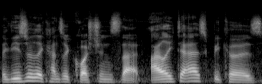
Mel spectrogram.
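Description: At a fairly quick pace, a man speaks with fairly even intonation in a dry sound with no echo. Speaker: car detailing creator. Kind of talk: casual vlog chat. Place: garden. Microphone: lapel.

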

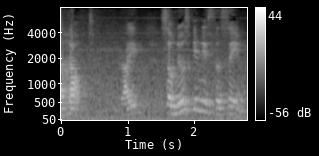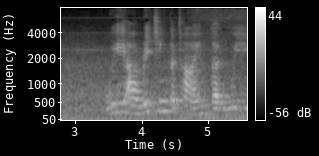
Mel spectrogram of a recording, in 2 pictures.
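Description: A woman speaks with lively intonation and long, frequent pauses against noticeable background noise. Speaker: network marketing leader. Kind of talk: interview answer. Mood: warm, pleasant. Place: studio.

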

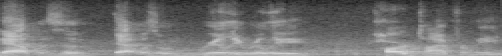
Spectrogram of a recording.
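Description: Noticeable background noise sits behind a man speaking at a moderate pace with fairly even intonation. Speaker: beverage company co-founder. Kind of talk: interview. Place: office. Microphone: video call.

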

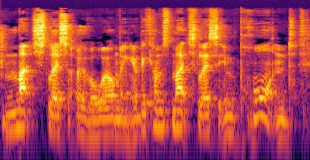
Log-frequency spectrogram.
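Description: The tone is bright and sharp. A man speaks with a quiet background. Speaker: spiritual teacher. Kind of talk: casual vlog chat. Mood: calm, earnest. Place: home room. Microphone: phone near.

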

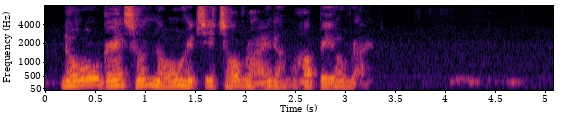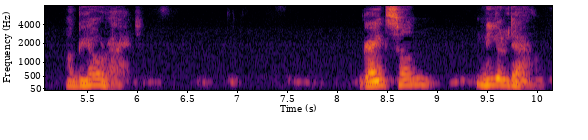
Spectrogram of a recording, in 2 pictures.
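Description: Using a put-on character voice, a man speaks with a fairly high pitch and a husky, rough edge over a slightly mellow tone. His slow delivery has lively intonation and long, frequent pauses.

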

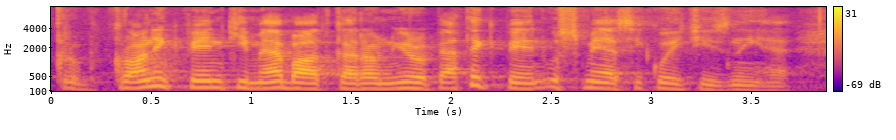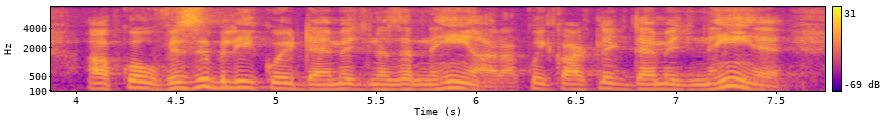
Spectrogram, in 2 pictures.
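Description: Hardly pausing at all, a man speaks at a moderate pace in a dark, mellow tone. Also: fairly high pitch for a man, ordinary pitch variation. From Pakistan. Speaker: pain specialist doctor; guest. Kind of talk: interview. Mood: calm, explanatory. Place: studio. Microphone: lapel.

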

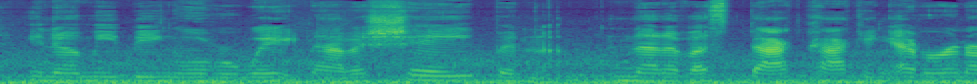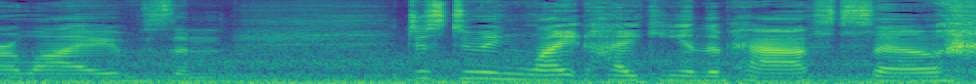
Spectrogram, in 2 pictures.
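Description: A woman talks at a moderate pace. The sound is dry with no echo, but the background noise is loud. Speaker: hiker vlogger. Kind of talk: casual vlog chat. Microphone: phone near.

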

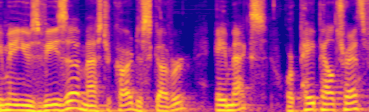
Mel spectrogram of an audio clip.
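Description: A somewhat breathy man's voice over a quiet background. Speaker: infomercial presenter. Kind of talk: infomercial presenter read. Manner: clear, professional, instructional. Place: studio.

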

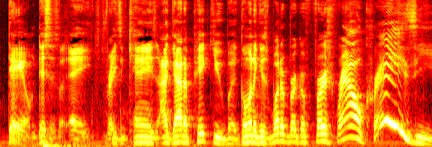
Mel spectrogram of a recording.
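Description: A man at a moderate pace with hardly any pauses, big swings in loudness and lively intonation. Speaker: podcast host running a ranking game. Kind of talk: casual podcast banter.

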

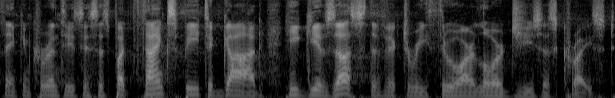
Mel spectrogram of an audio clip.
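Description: Hardly pausing, a man speaks at a moderate pace with ordinary pitch variation. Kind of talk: sermon-like introduction before worship. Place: church. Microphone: handheld.

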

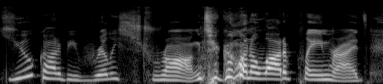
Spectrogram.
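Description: With a Canadian accent, a woman speaks in an ordinary speaking voice at a fairly slow pace. Her intonation is lively, over a quiet background. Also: dry sound with no echo. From Canada. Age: 20s. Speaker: podcast host. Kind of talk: casual chat. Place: home room. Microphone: studio mic.

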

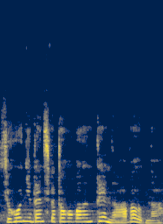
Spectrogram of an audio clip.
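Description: Talking very fast in a high pitch, a woman puts on a character voice. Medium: read story. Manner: flirty, friendly.

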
